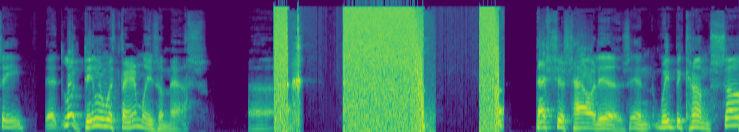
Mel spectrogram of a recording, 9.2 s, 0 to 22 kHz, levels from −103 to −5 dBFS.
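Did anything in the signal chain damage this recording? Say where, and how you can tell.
Yes. The damage sits in sample-format conversion: from 3.43 s to 6.30 s the samples are built from the wrong bytes, with each sample's bytes assembled out of order or misaligned by one. The rapidly changing low-order bits end up as the most significant part of every value, so the speech is replaced by loud, harsh broadband noise. Clean speech returns at 6.30 s with "that's just how it".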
